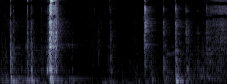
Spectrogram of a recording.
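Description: Coins clicking against each other and the coin tray of a metal cash box, then the box's metal lid shut with a clack near the end. A string of separate sharp clicks, the loudest about half a second in.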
